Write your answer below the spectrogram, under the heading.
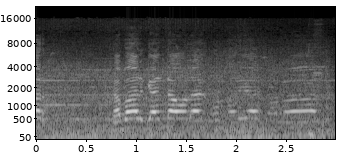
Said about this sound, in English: It's full of people. You hear rickshaws and cars. Buses are everywhere. There's a lot of traffic, a lot of fancy cars on the road as well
